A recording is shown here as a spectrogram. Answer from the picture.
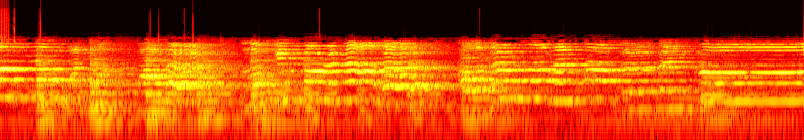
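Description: A woman singing a musical theatre song live, with several pitched parts sounding together beneath her voice. The notes are held and change every second or two.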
